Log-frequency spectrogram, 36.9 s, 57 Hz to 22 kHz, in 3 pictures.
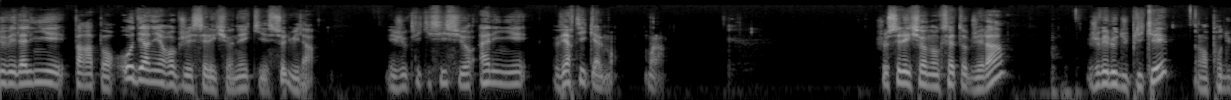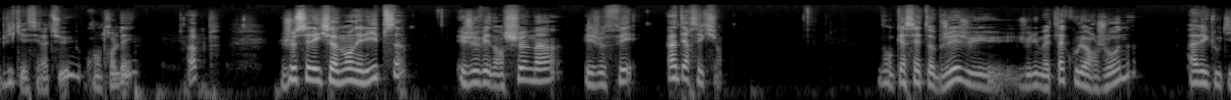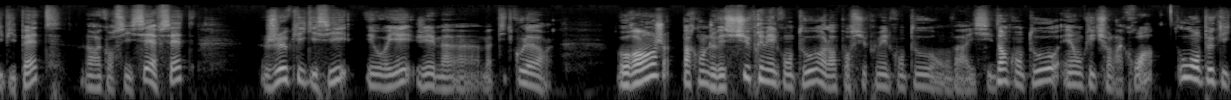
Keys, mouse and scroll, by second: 5.6 click, 7.2 click, 8.5 click, 9.3-10.5 drag, 10.6 ctrl+z, 14.1 ctrl+d, 15.6 shift+click, 17.2 click, 18.9 click, 19.8 KP_Subtract, 20.6 click, 21.6 middle click, 26.0 click, 27.9 click, 34.5 click.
